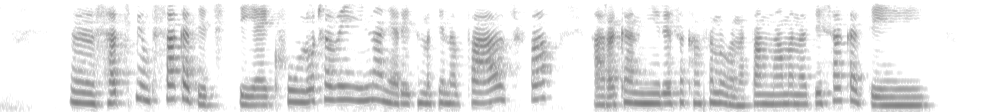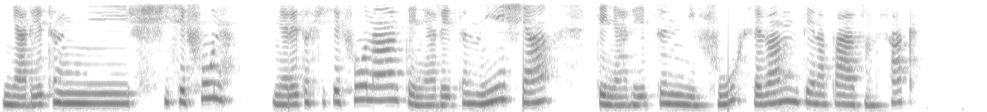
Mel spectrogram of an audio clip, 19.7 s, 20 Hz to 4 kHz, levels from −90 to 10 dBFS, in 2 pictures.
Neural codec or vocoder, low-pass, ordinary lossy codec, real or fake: none; 3.6 kHz; none; real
